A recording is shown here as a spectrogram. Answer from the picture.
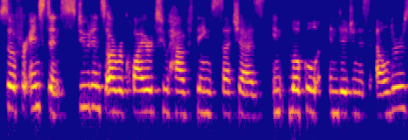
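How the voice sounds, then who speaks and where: An unremarkable speaking voice with an American accent at a fairly quick pace. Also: woman. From United States. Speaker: doctoral candidate, anthropologist. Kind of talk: dissertation defense presentation. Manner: formal.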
